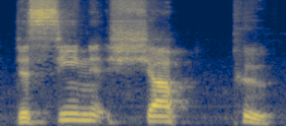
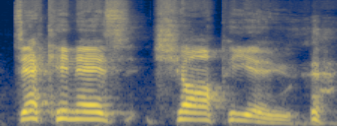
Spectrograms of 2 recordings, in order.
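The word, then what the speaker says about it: Décines-Charpieu: In the Lyon commune of de Seine-Chapeau. Excuse me? I'm going to pronounce it properly here, okay? Dekines Charpieu is where they're playing.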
